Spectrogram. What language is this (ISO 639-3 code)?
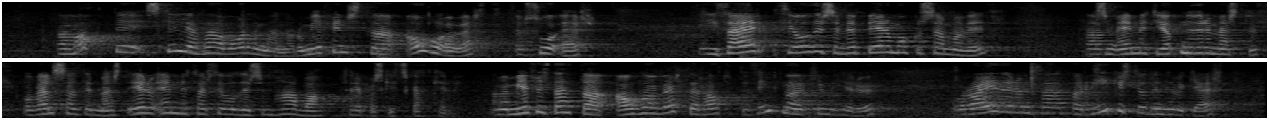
isl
